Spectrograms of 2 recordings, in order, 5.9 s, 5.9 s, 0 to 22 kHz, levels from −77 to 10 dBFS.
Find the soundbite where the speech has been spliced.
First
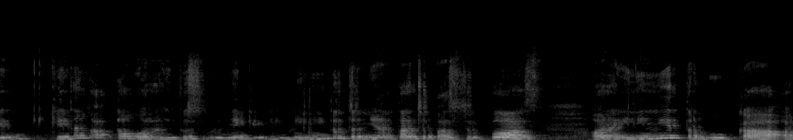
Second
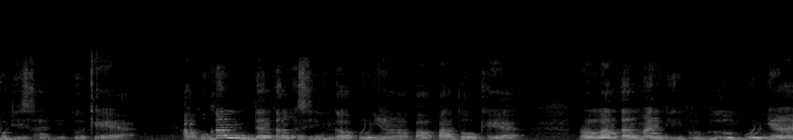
first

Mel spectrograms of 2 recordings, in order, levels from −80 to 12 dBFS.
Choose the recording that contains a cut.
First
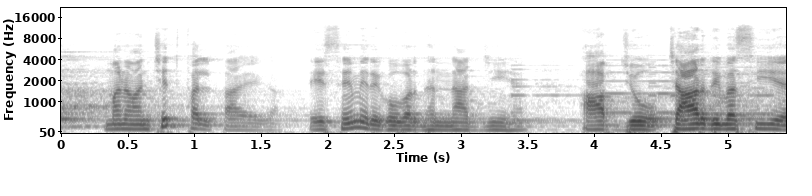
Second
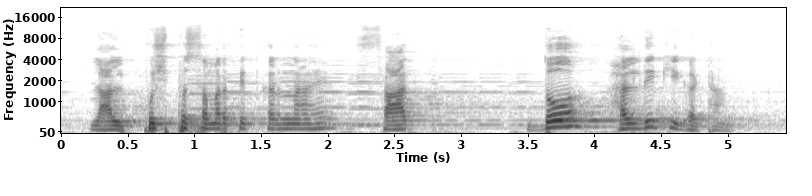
first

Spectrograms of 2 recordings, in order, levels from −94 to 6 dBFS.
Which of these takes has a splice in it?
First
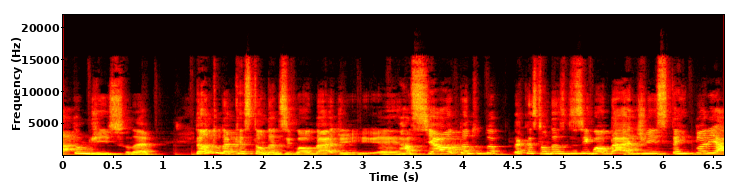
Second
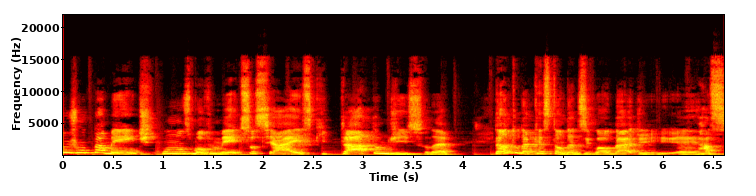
second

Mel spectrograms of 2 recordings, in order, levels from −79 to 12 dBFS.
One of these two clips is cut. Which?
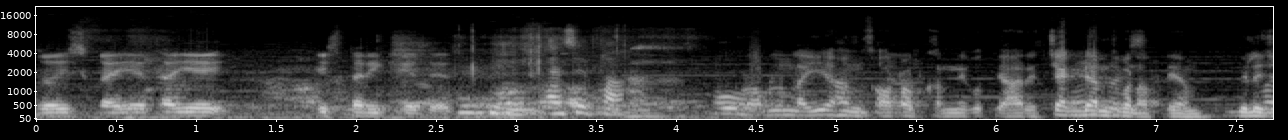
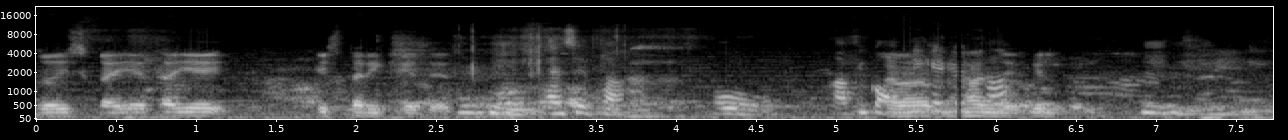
first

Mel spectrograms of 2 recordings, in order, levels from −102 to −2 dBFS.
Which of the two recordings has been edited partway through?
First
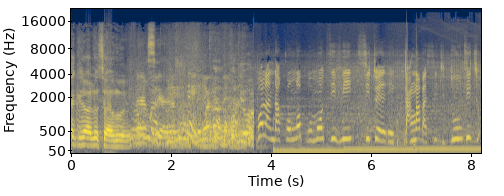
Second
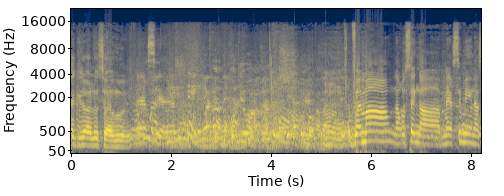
first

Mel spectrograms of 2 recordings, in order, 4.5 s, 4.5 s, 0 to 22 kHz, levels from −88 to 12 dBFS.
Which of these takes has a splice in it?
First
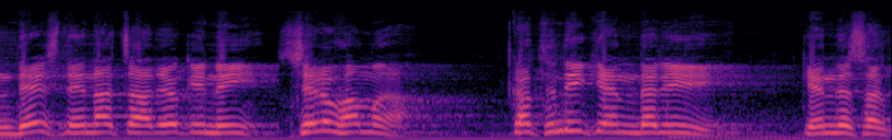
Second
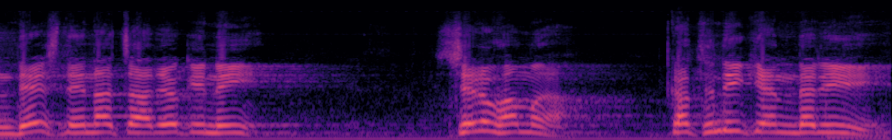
first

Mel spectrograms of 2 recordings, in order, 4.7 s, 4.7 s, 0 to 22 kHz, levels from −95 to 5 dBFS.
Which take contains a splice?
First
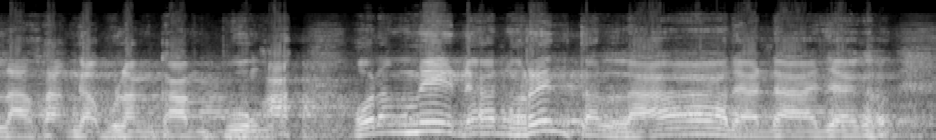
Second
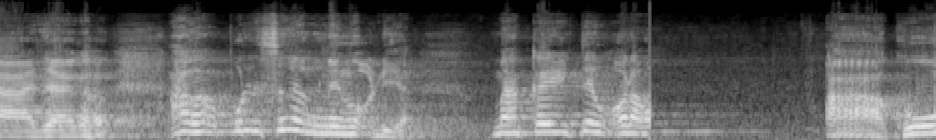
second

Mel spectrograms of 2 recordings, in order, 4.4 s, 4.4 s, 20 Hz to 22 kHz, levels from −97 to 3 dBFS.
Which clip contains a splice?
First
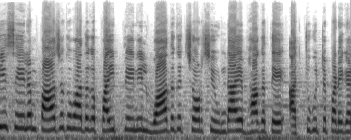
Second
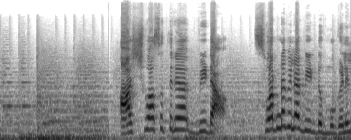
second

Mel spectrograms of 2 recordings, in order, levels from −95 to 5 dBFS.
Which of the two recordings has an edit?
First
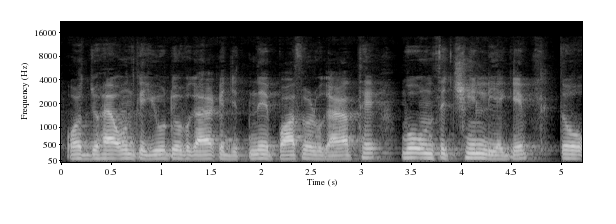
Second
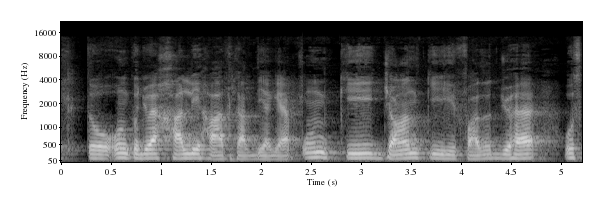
second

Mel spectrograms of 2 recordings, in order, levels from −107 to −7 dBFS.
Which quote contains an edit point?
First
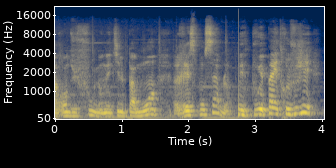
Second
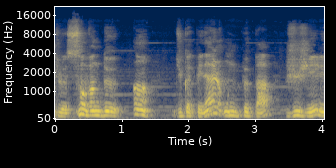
first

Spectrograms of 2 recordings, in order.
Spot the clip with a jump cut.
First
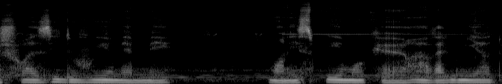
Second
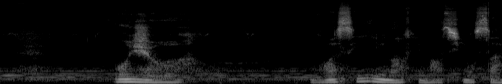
second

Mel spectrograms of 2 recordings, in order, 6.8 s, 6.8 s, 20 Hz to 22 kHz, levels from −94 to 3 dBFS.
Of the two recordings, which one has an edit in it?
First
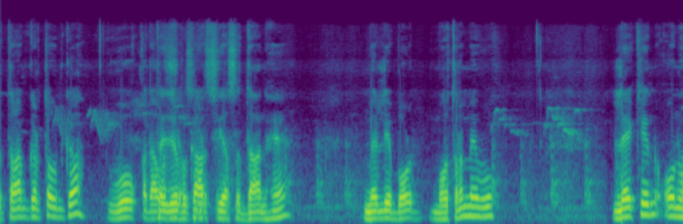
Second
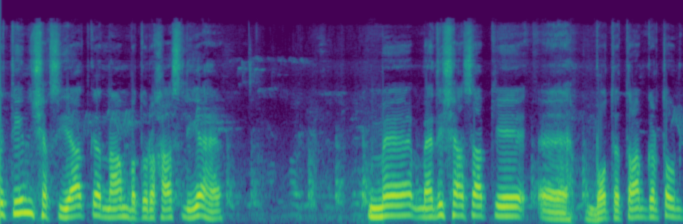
first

